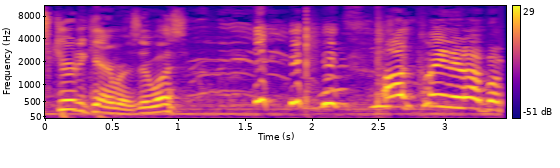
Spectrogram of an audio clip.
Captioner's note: laughter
